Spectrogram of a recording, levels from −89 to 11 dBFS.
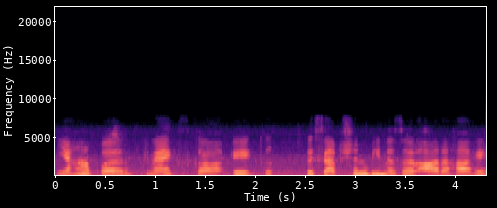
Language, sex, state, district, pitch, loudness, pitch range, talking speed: Hindi, male, Madhya Pradesh, Dhar, 260 Hz, -16 LUFS, 245-310 Hz, 155 wpm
